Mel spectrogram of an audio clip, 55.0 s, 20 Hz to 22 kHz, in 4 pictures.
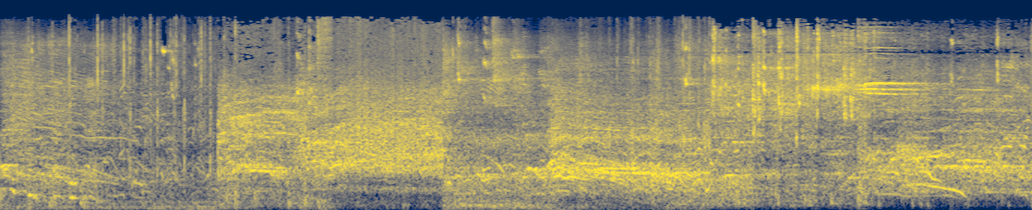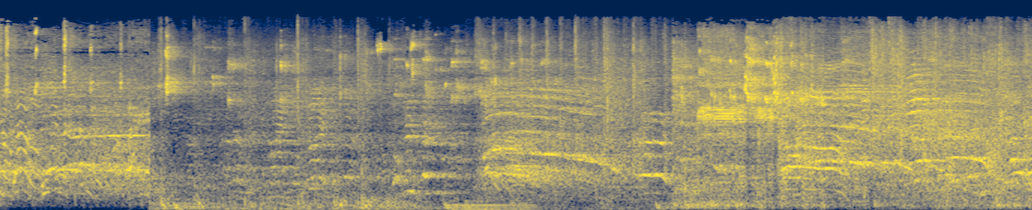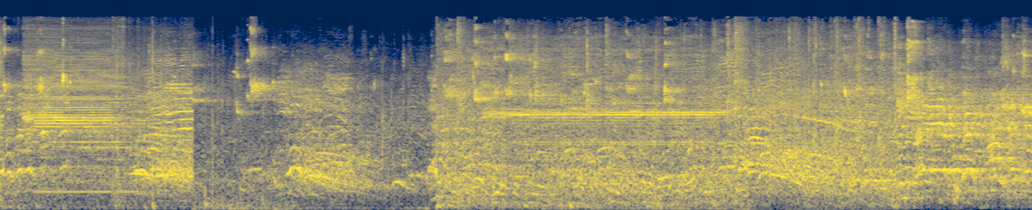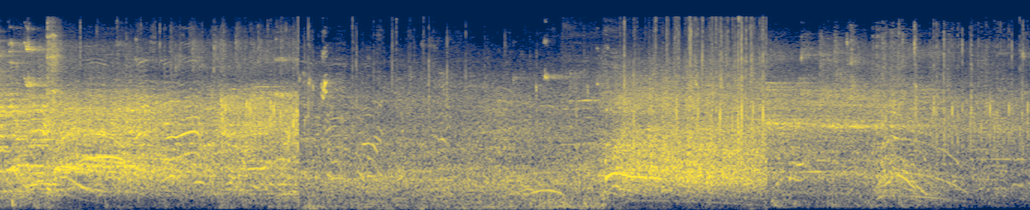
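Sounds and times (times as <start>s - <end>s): voices in large hall: 0.0s - 55.0s.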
